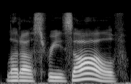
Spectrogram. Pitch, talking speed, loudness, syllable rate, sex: 180 Hz, 135 wpm, -14 LUFS, 4.2 syllables/s, female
